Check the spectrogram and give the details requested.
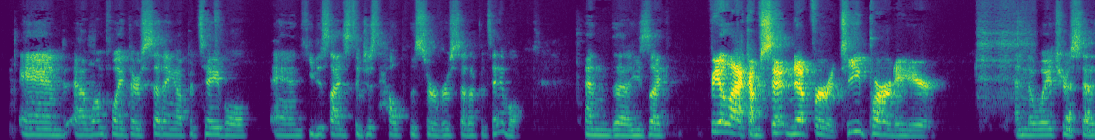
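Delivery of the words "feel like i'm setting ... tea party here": put-on older, down-home American man's voice. Retelling an older fella helping a server set up a table: imitating Earl's down-home American voice. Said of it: "He talks like a real down home American guy".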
